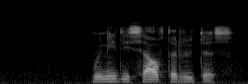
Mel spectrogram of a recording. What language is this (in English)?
Afrikaans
